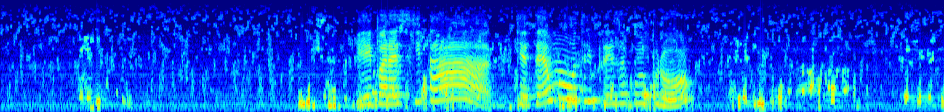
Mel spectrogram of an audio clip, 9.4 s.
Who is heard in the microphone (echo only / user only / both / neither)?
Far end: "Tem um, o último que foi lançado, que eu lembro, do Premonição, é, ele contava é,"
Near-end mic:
both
